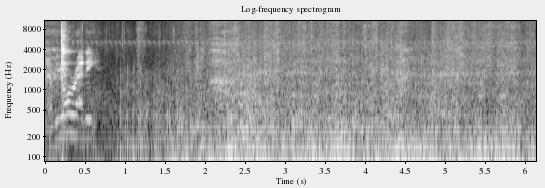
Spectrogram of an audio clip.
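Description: A heavy wooden crank turns with a low, steady grinding rumble.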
